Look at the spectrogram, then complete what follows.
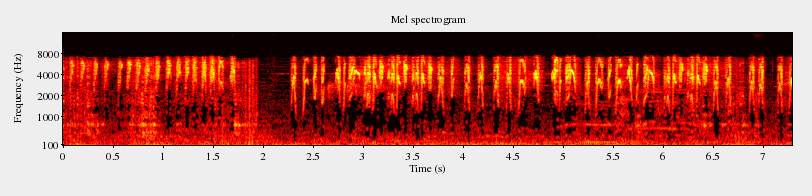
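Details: Wild crested jay, used as training audio to rouse caged birds: a long, fast, rattling stream of high staccato notes, pausing briefly near two seconds, then resuming more loudly and continuing steadily.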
